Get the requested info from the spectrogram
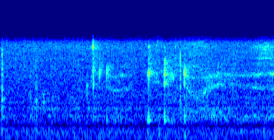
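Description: Quiet speech: a voice saying "kitty toys".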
